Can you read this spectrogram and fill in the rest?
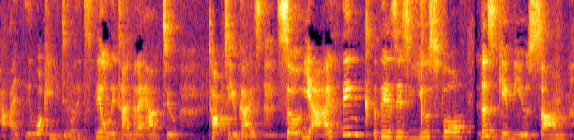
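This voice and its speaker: Chatty Italian-accented woman, bright voice. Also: on the high side. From Italy. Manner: chatty, hesitant with many ums and restarts. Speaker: book channel host. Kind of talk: casual book wrap-up vlog. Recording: echoey room with faint noise.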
